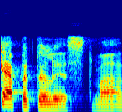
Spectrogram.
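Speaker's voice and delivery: put-on Jamaican-flavoured accent. Trying to say a word in a Russian accent, it comes out Jamaican-sounding. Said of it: "that's Jamaican".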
